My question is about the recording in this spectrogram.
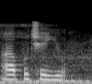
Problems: none marked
